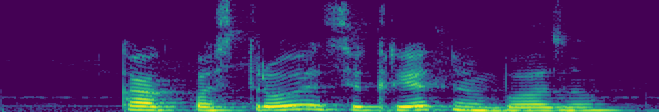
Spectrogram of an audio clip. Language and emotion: Russian, neutral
